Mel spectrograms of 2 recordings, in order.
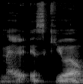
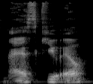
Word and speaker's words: MySQL: pronunciation of this name it's mysql some people say my secret so if you hear people say i'm using mexico mexico they literally mean this particular spelling my sql uh it's actually free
